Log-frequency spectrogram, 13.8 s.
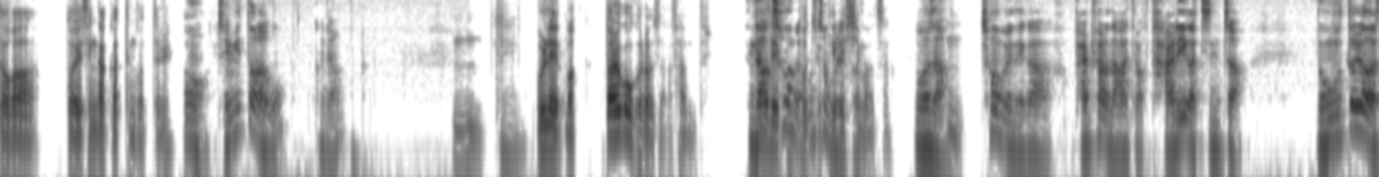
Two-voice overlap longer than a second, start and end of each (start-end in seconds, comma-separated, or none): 7.5-8.8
